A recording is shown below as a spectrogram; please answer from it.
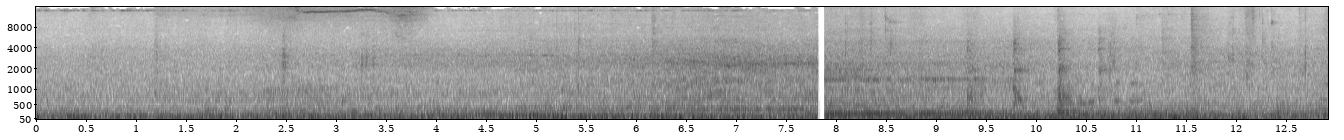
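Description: Steady low rumble of road traffic from passing vehicles. The sound drops out briefly about eight seconds in.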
